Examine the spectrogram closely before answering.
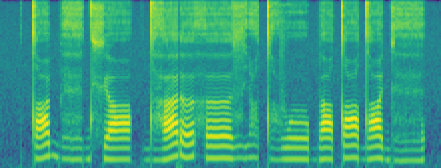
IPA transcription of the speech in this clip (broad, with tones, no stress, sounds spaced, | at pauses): tˤ e˩˥ bʱ ɛ̤˨ d xʲ ɑ˨ | dʱ a˩˥ ɾ ɜ˩˥ h ɜː˨ z i̤˧˥˧ tˤ ɛ̤˨ v ɤː˨ b a˨ tˤ e˧˥˧ dˤ e˧˥˧ ɡʱ ɛ̤˨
